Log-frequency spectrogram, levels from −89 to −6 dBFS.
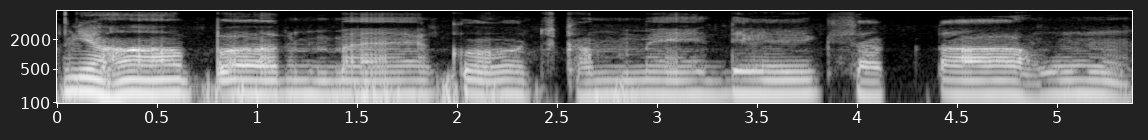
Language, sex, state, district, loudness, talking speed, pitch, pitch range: Hindi, male, Madhya Pradesh, Bhopal, -18 LUFS, 90 wpm, 145 Hz, 145-150 Hz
